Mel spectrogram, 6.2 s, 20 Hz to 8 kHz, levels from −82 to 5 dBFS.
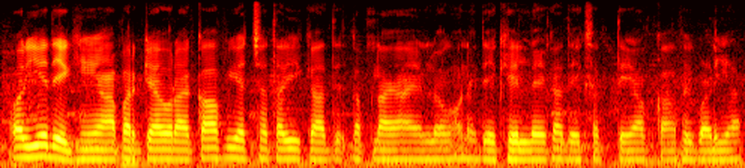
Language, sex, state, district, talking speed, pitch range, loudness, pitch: Hindi, female, Maharashtra, Dhule, 240 wpm, 120-130 Hz, -19 LUFS, 125 Hz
